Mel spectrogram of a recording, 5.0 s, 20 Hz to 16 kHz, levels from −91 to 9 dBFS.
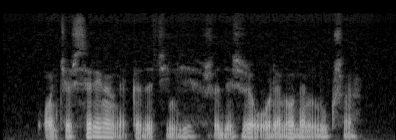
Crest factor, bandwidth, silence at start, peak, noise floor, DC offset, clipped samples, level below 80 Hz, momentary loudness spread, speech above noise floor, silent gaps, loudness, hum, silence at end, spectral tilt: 18 dB; 11.5 kHz; 0.55 s; -8 dBFS; -55 dBFS; under 0.1%; under 0.1%; -48 dBFS; 10 LU; 29 dB; none; -27 LUFS; none; 0.45 s; -8 dB/octave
